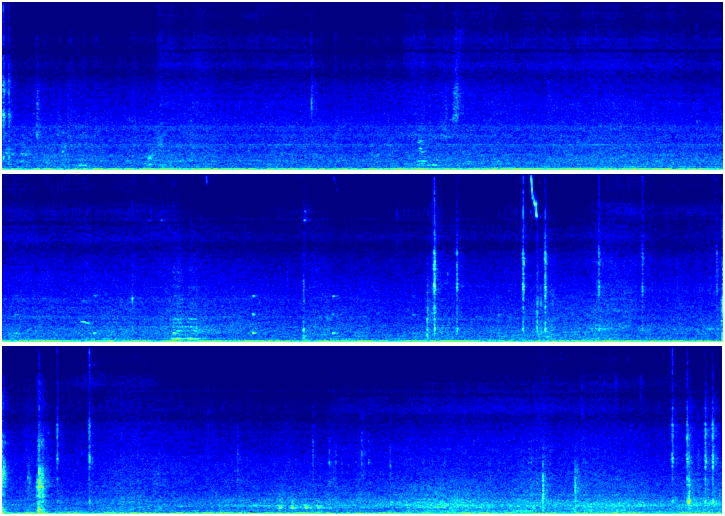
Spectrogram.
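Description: Steady low wind rumble on the microphone of a camera riding on a moving bicycle, over faint city street noise, with a few sharp clicks midway.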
